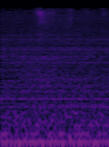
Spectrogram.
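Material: Nothing is struck.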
